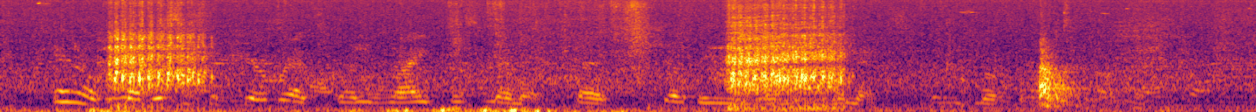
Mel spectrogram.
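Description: A horse snorting twice, each a rushing blow of about half a second, near the start and about four seconds in.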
